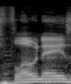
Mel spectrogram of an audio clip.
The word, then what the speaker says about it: Flonase: Okay, apparently it's pronounced Flonaze and it's just allergy relief medicine, but honestly, I think cocaine would do the trick, too.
